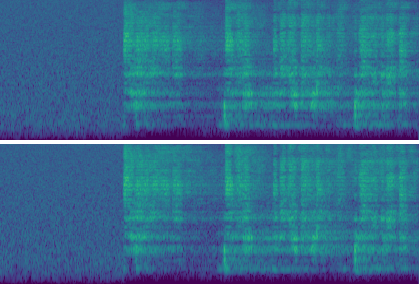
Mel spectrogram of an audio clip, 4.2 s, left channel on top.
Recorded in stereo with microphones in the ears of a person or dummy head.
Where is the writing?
Centre (ahead or behind), 2.5 m.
